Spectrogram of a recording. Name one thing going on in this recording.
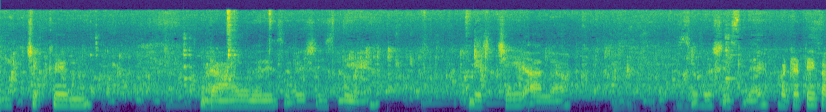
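Fingers squish soft boiled potato.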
